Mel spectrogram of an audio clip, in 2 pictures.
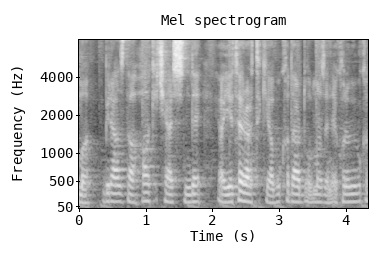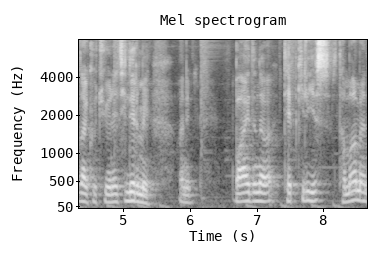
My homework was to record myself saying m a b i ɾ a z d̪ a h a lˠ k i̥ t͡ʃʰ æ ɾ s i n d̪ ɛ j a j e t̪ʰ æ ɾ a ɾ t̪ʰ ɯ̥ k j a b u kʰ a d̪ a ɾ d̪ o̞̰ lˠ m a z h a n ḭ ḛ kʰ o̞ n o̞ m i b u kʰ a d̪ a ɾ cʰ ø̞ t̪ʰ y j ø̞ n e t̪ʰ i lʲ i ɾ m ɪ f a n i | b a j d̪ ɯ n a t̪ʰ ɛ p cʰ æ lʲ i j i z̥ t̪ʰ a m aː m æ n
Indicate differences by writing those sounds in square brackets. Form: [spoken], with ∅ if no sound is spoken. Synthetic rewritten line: m a b i ɾ a z d̪ a h a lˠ k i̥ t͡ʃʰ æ ɾ s i n d̪ ɛ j a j e t̪ʰ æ ɾ a ɾ t̪ʰ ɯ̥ k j a b u kʰ a d̪ a ɾ d̪ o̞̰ lˠ m a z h a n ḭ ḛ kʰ o̞ n o̞ m i b u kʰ a d̪ a ɾ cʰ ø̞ t̪ʰ y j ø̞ n e t̪ʰ i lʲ i ɾ m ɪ [h] a n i | b a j d̪ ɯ n a t̪ʰ ɛ p cʰ [i] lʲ i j i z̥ t̪ʰ a m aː m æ n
